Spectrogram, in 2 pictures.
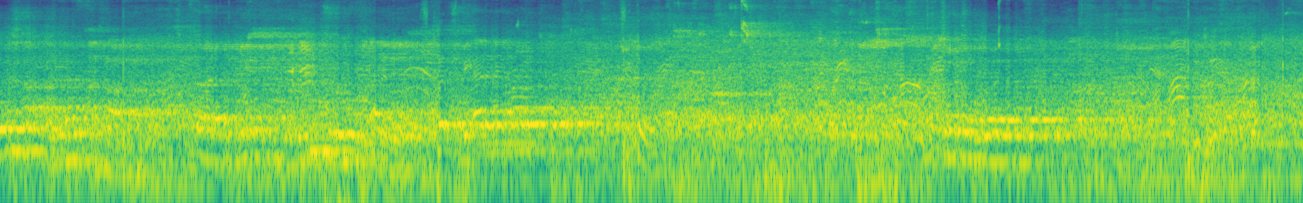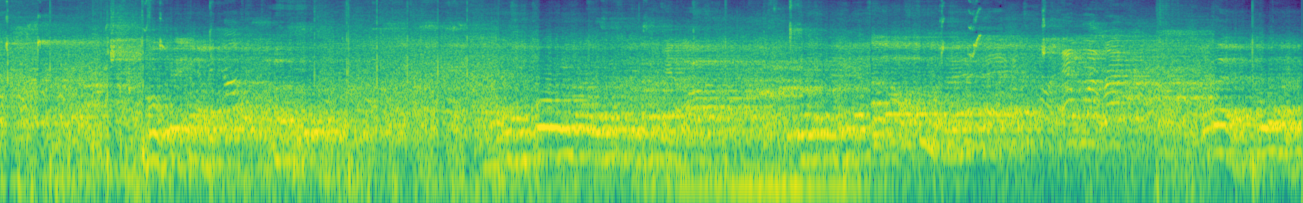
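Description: A young man speaks energetically into a microphone over loudspeakers in a large echoing gym.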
